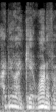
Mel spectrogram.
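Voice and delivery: very quiet, hushed half-whisper. Retelling how a man walked by and spoke behind someone's ear, half-whispering. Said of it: "kind of whispers behind your ear".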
